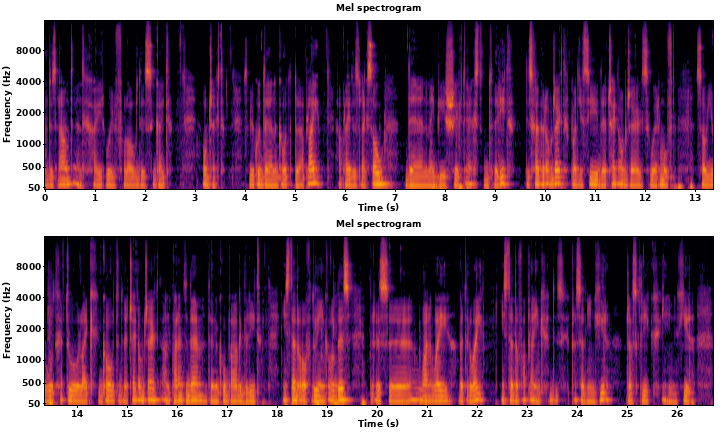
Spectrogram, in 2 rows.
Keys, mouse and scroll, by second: 4.6-11.6 drag, 8.2 shift+x, 11.7-15.0 drag, 12.9 ctrl+z, 13.4 ctrl+z, 15.0 middle click, 15.1-16.3 drag, 16.5 click, 16.5 right click, 18.3 ctrl+z, 18.4-19.7 ctrl+drag, 18.8 ctrl+z, 19.7 ctrl+z, 21.0 ctrl+shift+z.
